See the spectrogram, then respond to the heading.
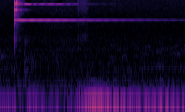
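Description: An American Silver Eagle coin balanced on a finger is tapped once, giving a clear, sustained high ring with steady tones. The clean, lasting ping is the sound of a genuine silver coin, unlike the fake.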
